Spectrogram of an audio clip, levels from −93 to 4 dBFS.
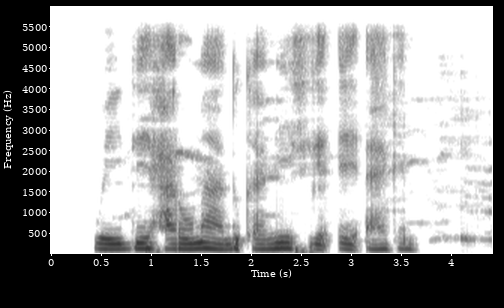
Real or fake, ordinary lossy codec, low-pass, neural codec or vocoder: real; none; 5.4 kHz; none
